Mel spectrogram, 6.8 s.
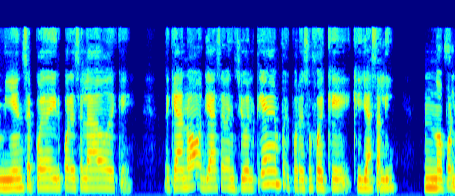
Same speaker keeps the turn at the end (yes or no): no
